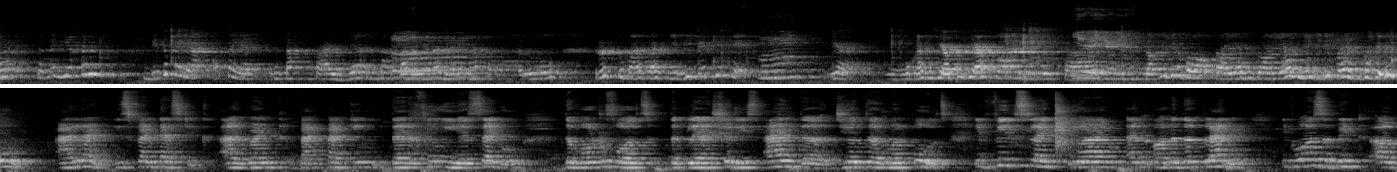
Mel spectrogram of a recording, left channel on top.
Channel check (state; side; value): different; both; correlation 0.00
